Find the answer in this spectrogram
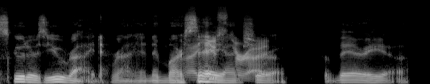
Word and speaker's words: Marseille: How do you pronounce it? Marseille, yes.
